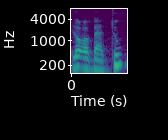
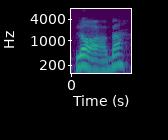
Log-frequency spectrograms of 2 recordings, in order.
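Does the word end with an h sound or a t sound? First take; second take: t sound; h sound. First: The word ends in a t sound. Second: The word ends in a soft h sound. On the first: The speaker continues to the next word. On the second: The speaker stops after this word.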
